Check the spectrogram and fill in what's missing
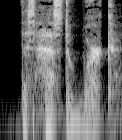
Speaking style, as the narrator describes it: Dewey says, the words coming out in a barely audible hiss

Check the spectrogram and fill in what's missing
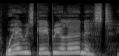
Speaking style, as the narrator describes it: almost screamed

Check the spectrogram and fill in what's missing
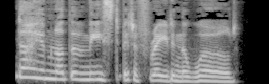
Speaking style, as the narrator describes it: I cried through hot tears

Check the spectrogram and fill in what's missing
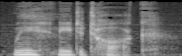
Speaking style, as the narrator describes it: Grimly, she told him

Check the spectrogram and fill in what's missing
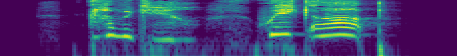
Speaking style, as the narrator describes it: Severin whispering as loudly as she could

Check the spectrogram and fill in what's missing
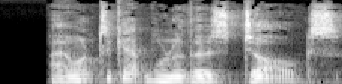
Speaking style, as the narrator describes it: she said earnestly

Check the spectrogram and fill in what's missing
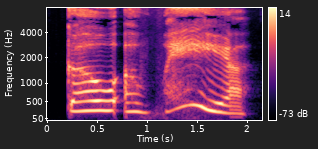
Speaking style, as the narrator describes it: I moaned

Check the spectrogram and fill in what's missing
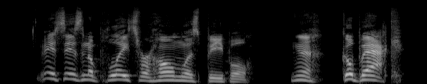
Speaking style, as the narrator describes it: sneered

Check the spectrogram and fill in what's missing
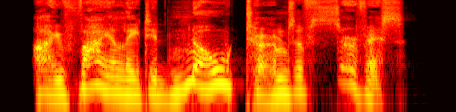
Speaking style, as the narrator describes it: Atwater shouted angrily

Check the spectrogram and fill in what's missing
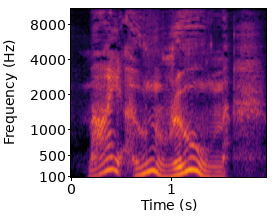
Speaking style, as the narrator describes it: Rayner exclaimed

